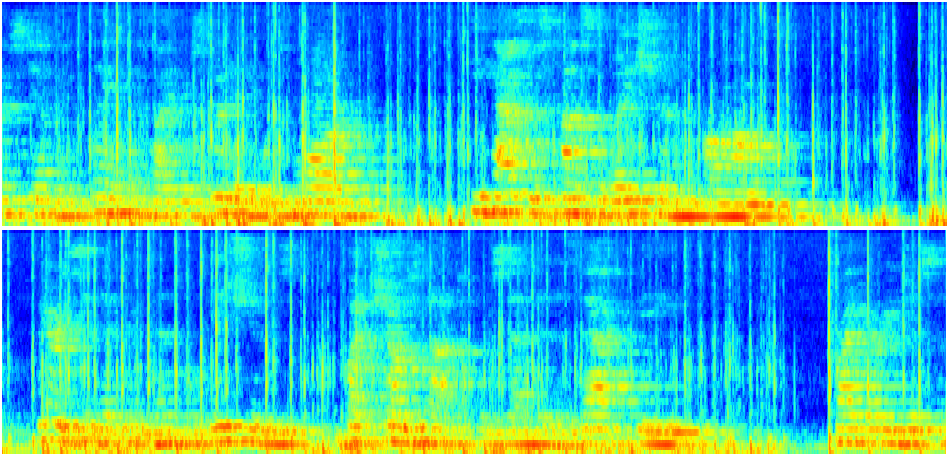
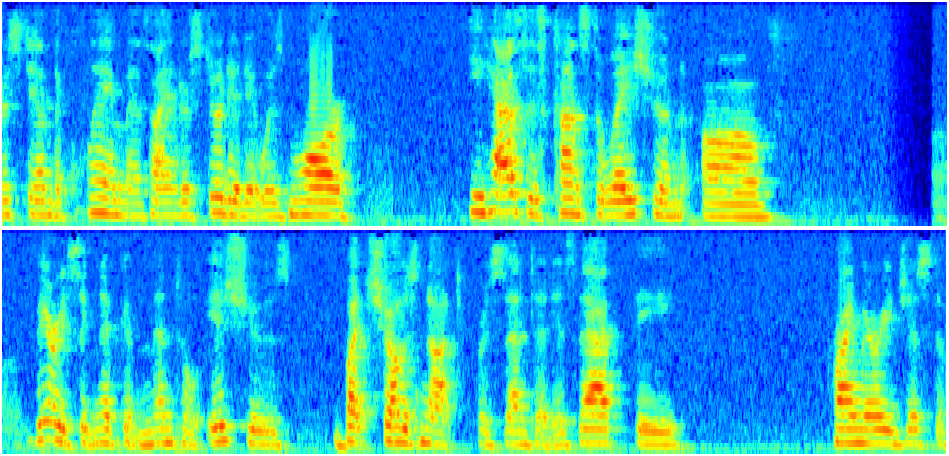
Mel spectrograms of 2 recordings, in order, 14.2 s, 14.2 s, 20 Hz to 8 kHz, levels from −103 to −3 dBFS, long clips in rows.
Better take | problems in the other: second | background sound (Computer keyboard); 7 dB below the speech // room echo; dies away in 1.2 s

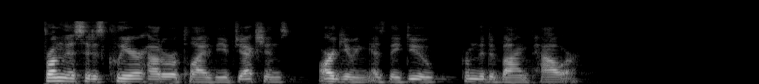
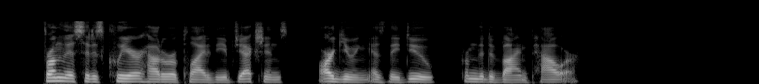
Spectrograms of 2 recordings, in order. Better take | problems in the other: second | room echo; dies away in 0.2 s

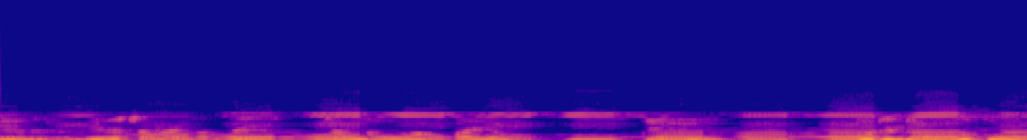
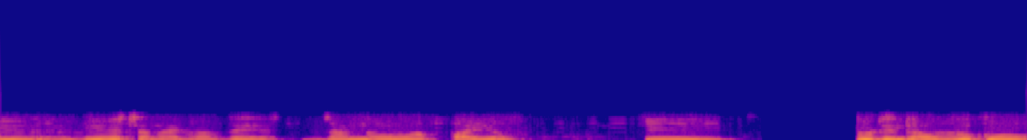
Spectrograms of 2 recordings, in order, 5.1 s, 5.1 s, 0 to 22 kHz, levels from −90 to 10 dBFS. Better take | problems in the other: second | noise reduction (classical method WPE with log-MMSE)

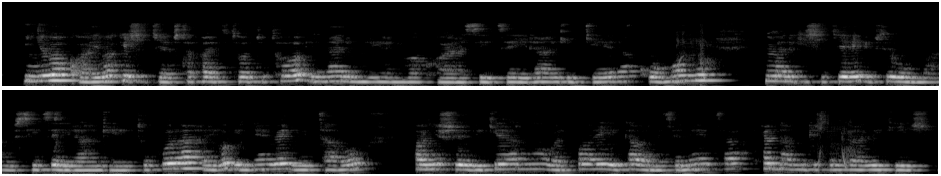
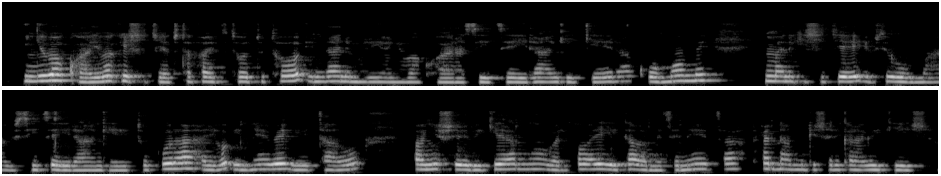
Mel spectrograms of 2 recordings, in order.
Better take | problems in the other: second | noise reduction (neural separator model SepFormer DNS4)

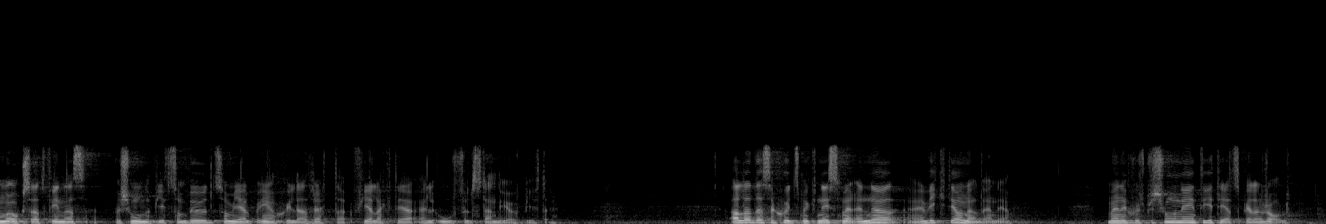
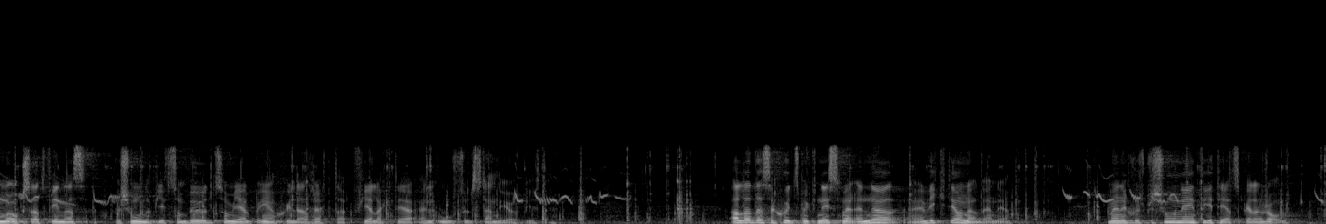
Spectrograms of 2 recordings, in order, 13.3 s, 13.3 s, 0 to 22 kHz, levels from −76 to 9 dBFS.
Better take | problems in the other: first | background sound (Wood + Bird vocalization, bird call, bird song); 19 dB below the speech

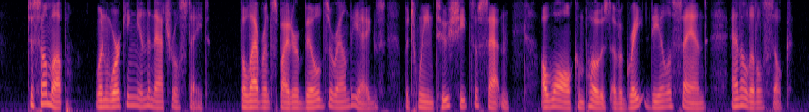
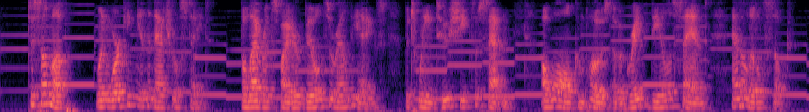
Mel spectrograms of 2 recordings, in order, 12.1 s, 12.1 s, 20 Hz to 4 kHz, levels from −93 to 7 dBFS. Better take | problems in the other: first | background sound (Wind instrument, woodwind instrument); 14 dB below the speech // room echo; dies away in 0.3 s

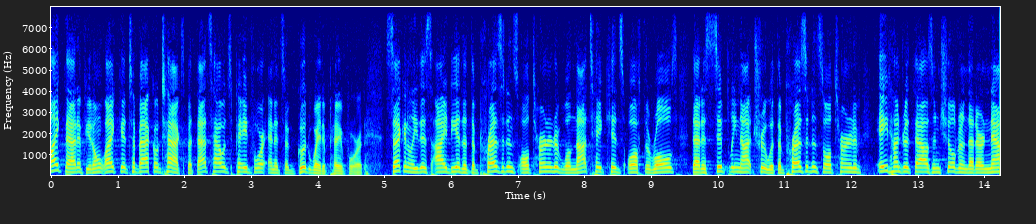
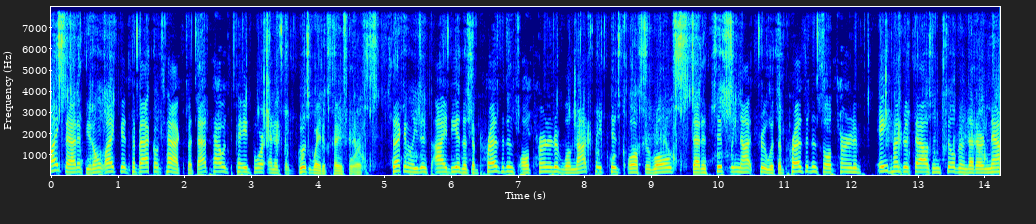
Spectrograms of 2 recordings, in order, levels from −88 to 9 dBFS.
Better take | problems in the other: first | noise reduction (neural mask model RNNoise)

